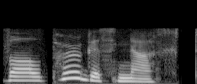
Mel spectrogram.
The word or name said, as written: Walpurgisnacht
